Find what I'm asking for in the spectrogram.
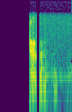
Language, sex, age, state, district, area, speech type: Manipuri, female, 60+, Manipur, Kangpokpi, urban, conversation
